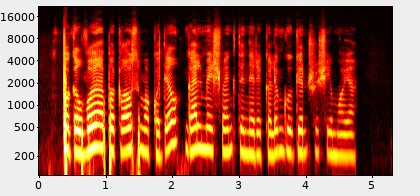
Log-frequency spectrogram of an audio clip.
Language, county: Lithuanian, Vilnius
